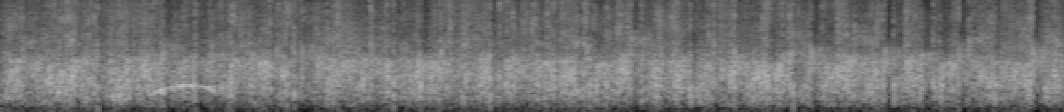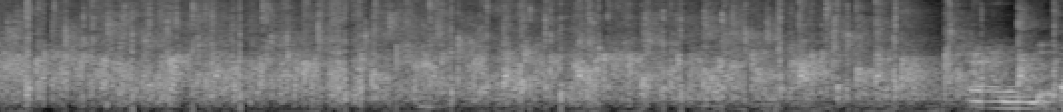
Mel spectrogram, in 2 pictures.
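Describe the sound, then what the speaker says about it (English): Sustained round of applause from an evening audience for a panel, loud dense clapping throughout with a few voices mixed in, tapering slightly near the end. "can we have another round of applause for everyone here?"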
